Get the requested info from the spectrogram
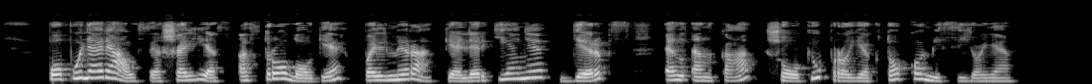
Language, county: Lithuanian, Klaipėda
